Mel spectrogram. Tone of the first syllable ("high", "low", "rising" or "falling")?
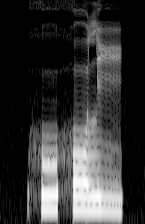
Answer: low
